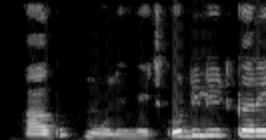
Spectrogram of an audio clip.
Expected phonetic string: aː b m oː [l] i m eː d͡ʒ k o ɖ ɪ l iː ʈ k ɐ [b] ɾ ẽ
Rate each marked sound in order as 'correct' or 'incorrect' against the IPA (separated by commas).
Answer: correct, incorrect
